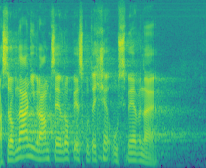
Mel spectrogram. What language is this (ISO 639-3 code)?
ces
